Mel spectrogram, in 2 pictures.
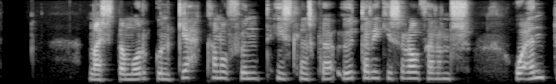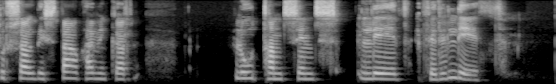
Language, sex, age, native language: Icelandic, male, 30-39, Icelandic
